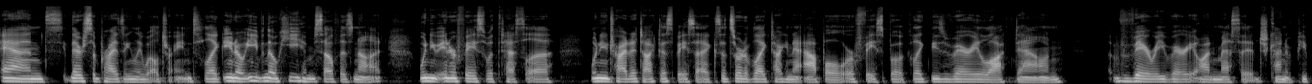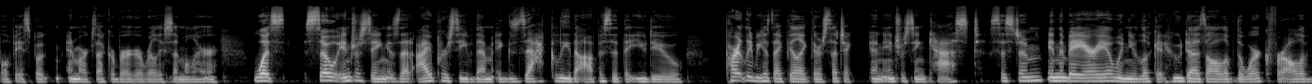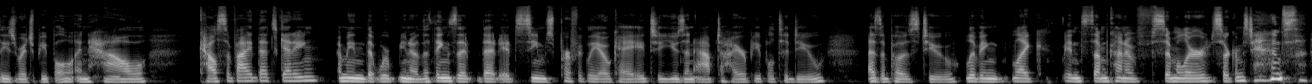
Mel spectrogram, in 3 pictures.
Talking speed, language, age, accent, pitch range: 205 wpm, English, 20-39, American, 125-150 Hz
